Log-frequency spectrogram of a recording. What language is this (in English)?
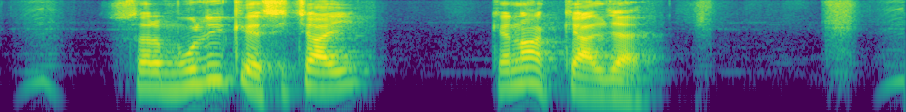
Maithili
